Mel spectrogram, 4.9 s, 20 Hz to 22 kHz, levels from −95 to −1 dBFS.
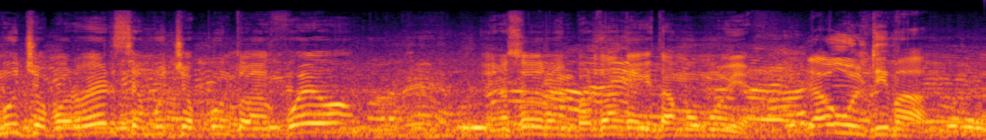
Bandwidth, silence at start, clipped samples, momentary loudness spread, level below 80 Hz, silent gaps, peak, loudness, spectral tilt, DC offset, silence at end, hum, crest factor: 15.5 kHz; 0 s; under 0.1%; 3 LU; -52 dBFS; none; -2 dBFS; -13 LUFS; -4 dB/octave; under 0.1%; 0 s; none; 12 dB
